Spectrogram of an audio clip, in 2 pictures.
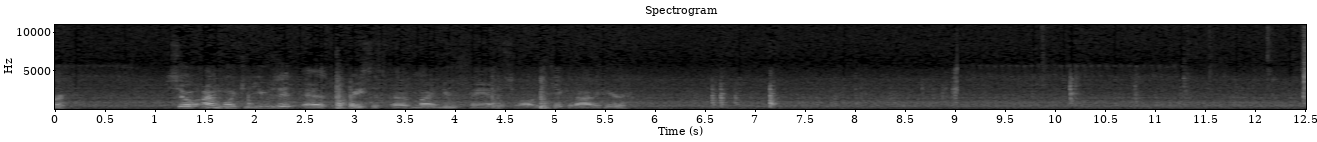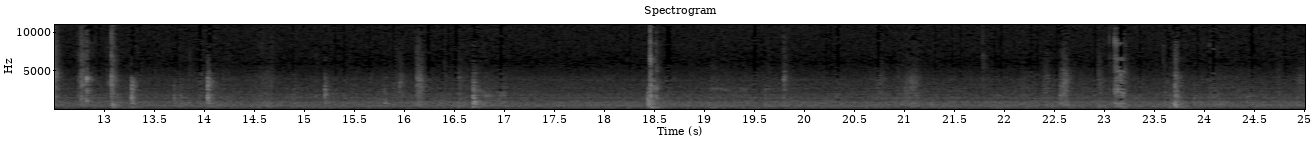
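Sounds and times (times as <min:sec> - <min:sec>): steady low hiss: 0:00.0 - 0:25.0.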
